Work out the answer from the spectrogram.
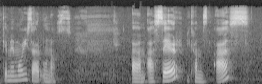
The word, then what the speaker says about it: haz: Hacer becomes as. Remember, the Z is not pronounced like it is in English. As or ath in Spain.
